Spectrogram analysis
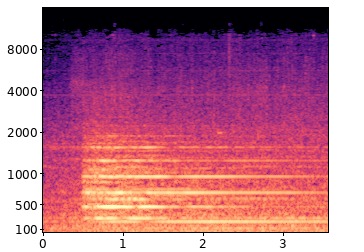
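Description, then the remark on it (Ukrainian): A single muffled church bell toll sounds once and rings on, its deep tone fading slowly over a soft, steady background hiss, accompanying Margaret Thatcher's coffin into St Paul's Cathedral in London at her funeral. No one speaks. “Приглушений дзвін супроводжував труну Маргарет Тетчер в один з найвеличніших соборів у Лондоні – собор Святого Павла.”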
